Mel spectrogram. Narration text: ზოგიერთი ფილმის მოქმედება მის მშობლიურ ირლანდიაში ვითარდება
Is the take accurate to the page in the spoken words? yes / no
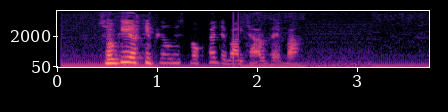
no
